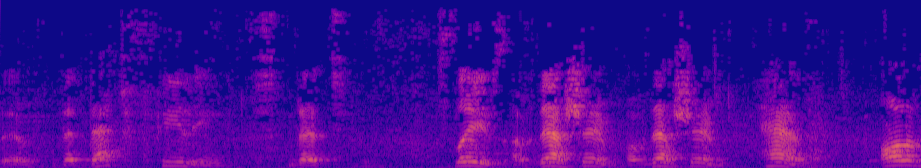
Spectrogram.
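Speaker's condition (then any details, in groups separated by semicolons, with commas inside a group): No condition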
